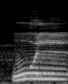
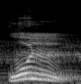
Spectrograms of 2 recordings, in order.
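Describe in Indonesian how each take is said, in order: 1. Bunyi l di akhir terdengar tipis dan terang. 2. Bunyi l di akhir terdengar tebal dan gelap. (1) "tapi senyum" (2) "jangan ditebalkan, jangan seperti ini"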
